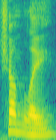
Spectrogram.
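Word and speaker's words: Cholmondeley: And it's interesting because when a man named Thomas, it's pronounced Chumley, but it's spelled Chomandale, when Thomas Chumley came from England to Concord, Massachusetts with letters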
